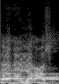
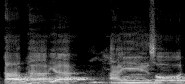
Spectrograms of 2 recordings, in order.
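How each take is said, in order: First: The letters are run together like one word. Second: Each letter is said separately by its full name. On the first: The speaker calls it wrong. "bukannya Kahaya As, bukan begitu" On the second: The speaker calls it right. "dibaca dia nama hurufnya"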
